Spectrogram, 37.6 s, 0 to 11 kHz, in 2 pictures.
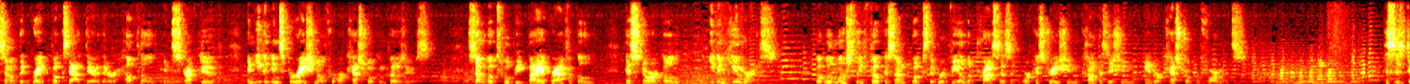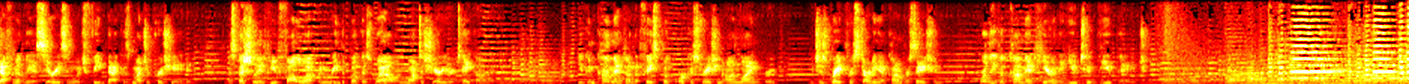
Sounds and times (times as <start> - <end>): Speech: 0.0 - 10.3, 10.9 - 16.6, 18.5 - 25.3, 26.5 - 34.1.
